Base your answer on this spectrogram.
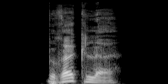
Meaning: inflection of bröckeln: 1. first-person singular present 2. singular imperative 3. first/third-person singular subjunctive I
- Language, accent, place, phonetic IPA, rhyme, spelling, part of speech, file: German, Germany, Berlin, [ˈbʁœklə], -œklə, bröckle, verb, De-bröckle.ogg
